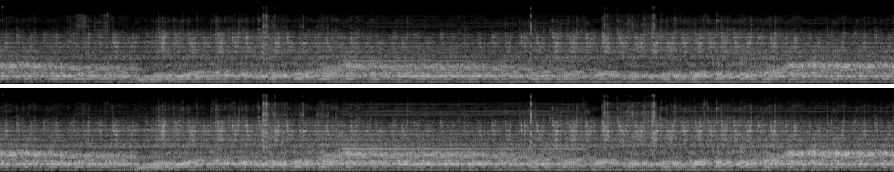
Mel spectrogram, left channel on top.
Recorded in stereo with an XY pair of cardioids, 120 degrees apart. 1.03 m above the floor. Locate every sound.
0.0 s a fan: 30° right, 1.4 m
